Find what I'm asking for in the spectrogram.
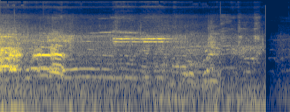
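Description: A rooster at a poultry market in Vijayawada, crowing and clucking loudly and close by while people talk in the background.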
